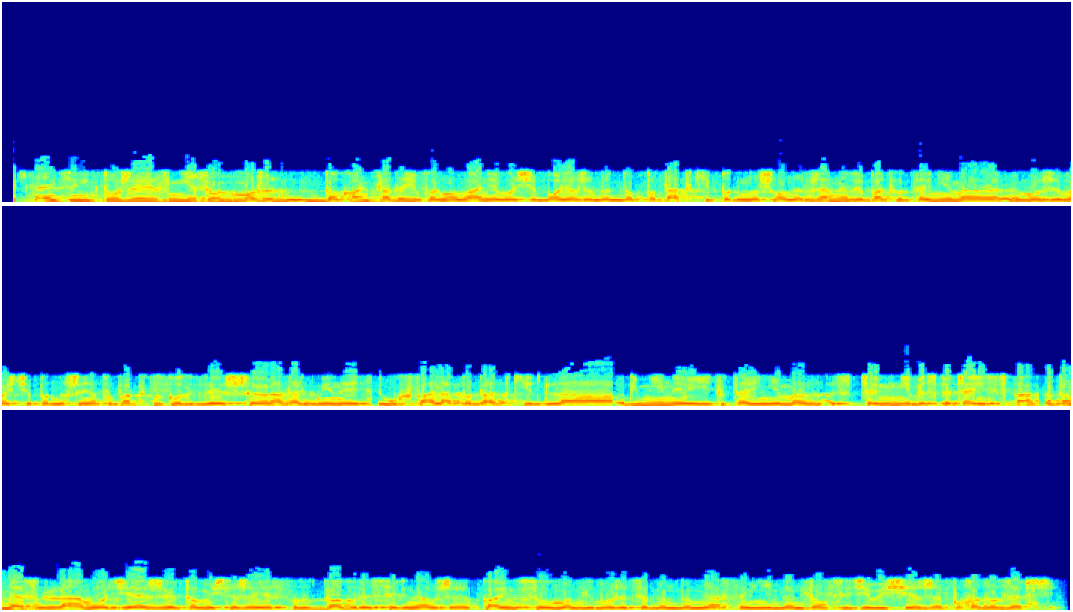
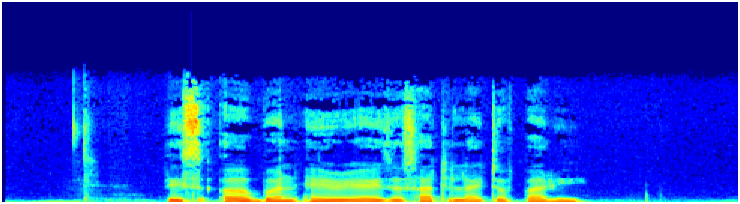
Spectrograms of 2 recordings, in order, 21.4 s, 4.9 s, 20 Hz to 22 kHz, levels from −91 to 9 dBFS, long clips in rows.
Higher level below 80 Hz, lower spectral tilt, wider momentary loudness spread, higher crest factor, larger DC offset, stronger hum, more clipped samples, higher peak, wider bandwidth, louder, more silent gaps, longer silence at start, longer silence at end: about the same, -50 dBFS vs -46 dBFS; second, -4 dB/octave vs -6 dB/octave; second, 3 LU vs 19 LU; second, 8 dB vs 16 dB; neither; neither; neither; second, -8 dBFS vs 0 dBFS; second, 5.2 kHz vs 14 kHz; about the same, -15 LUFS vs -15 LUFS; neither; second, 0.05 s vs 0.5 s; second, 0.1 s vs 1.05 s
